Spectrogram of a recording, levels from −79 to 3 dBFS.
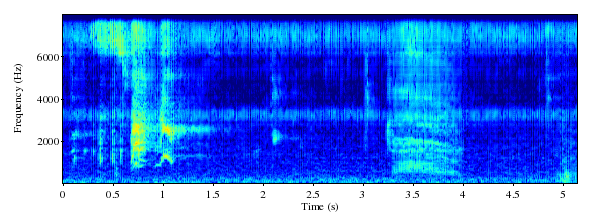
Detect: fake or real fake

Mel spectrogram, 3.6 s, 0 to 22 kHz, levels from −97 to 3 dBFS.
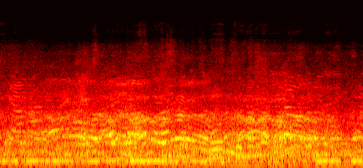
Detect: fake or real real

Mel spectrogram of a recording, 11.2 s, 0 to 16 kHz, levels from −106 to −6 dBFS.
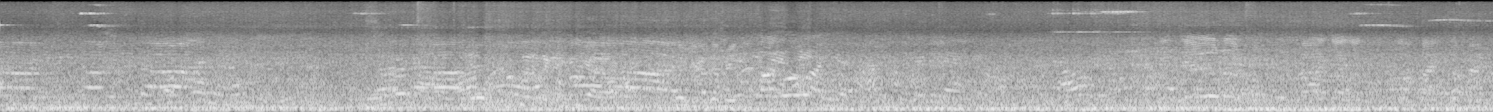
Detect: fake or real fake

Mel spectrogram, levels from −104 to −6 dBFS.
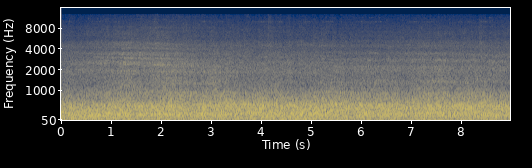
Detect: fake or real real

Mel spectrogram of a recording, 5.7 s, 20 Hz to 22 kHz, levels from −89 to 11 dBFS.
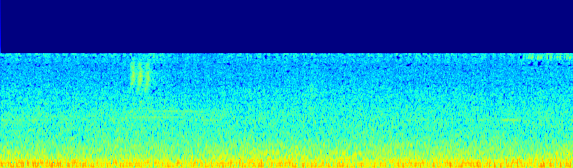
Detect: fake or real real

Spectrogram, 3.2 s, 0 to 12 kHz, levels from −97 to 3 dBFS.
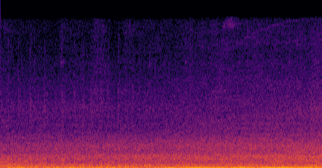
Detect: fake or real real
